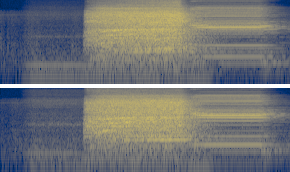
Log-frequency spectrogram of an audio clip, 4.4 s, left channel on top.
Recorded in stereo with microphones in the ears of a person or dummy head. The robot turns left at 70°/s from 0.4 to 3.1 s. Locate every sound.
1.2 s a drill: 145° right, 0.6 m; by 2.7 s 110° left, 0.6 m
2.8 s an alarm: 15° left (ahead or behind), 1.9 m; by 4.1 s centre (ahead or behind), 1.9 m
